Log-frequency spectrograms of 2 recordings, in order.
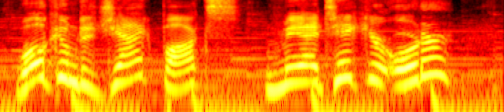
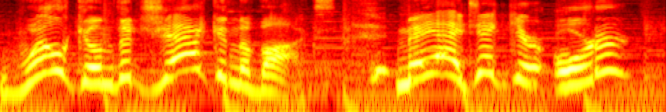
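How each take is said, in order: First: It is said quickly in a normal voice. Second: It is said in an over-the-top clown voice.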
